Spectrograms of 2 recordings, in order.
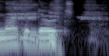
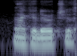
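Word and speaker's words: Nacogdoches: Is it Nakadoc? How do you How do you pronounce Nakadocious? Nacadocious.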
